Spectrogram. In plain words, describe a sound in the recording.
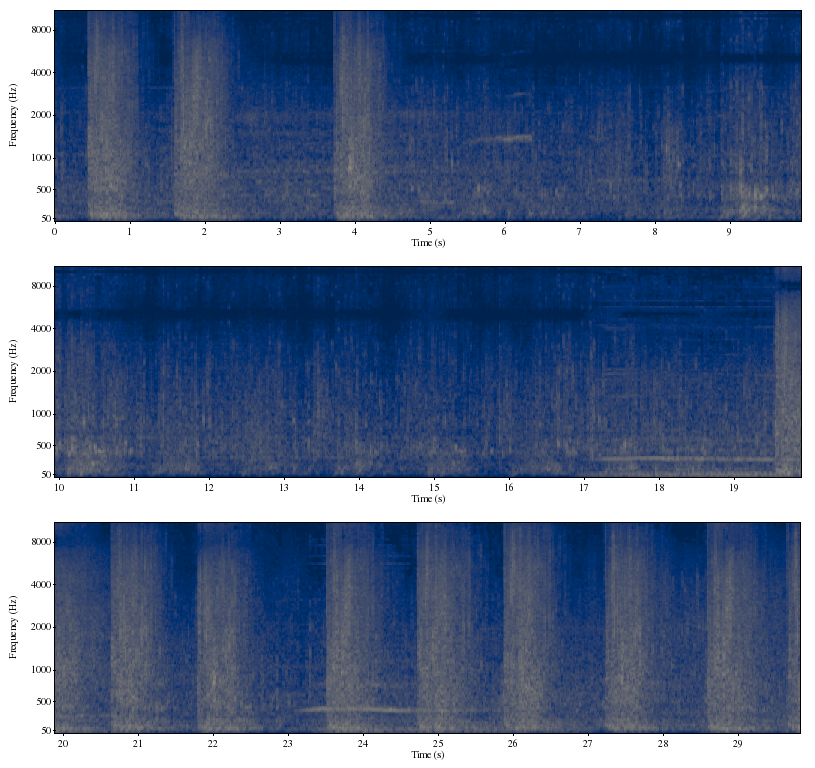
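A large fish swishes its tail with whooshing bursts as it swims.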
